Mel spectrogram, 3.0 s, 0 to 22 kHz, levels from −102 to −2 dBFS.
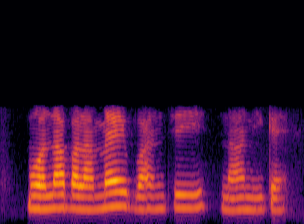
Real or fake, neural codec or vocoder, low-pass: fake; codec, 16 kHz, 0.4 kbps, LongCat-Audio-Codec; 3.6 kHz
